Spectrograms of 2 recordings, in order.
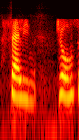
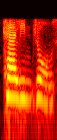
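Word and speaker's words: Celyn Jones: La storia è stata diretta e scritta da Celine Jones, che si pronuncia Kellyn Jones, perché lui è un gallese, e da Tom Stern, l'ho scoperto anch'io, guarda, mi è entrato nell'orecchio perché l'ho sentito nominare.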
